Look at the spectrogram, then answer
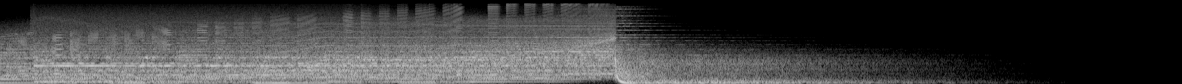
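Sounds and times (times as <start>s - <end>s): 
intro jingle: 0.1s - 9.5s.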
